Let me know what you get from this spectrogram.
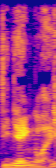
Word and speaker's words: Yuengling: Yeah, it's spelled with a U, but... – A Y. – Well, Y-U, but Y-U. It's pronounced Yuengling.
